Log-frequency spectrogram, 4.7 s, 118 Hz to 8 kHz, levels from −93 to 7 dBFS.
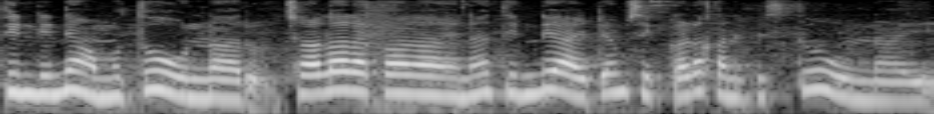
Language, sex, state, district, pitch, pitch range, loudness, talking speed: Telugu, female, Andhra Pradesh, Anantapur, 245 Hz, 225-265 Hz, -14 LUFS, 140 wpm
